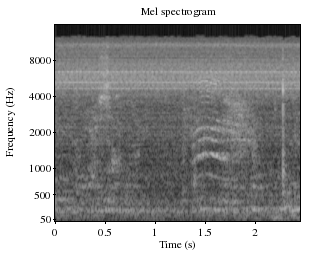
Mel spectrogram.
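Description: A brief, faint, high-pitched voice sound over quiet room noise, about a second and a half in.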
